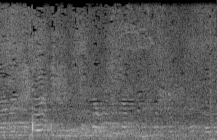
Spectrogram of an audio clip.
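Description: Indistinct chatter of spectators' voices at a small outdoor football pitch, with one sharp knock about a third of a second in.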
